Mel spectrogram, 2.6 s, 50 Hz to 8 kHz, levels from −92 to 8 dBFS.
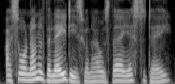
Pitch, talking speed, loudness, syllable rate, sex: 180 Hz, 250 wpm, -16 LUFS, 6.1 syllables/s, female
